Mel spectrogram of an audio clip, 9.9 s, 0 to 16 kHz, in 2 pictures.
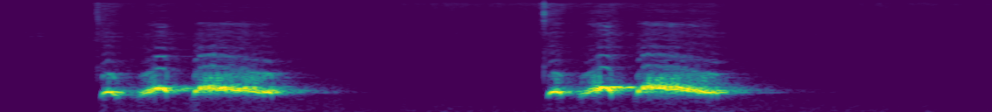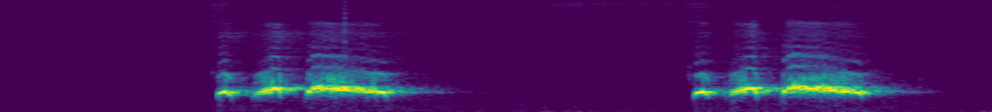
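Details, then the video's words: Female spotted dove repeating a kuk 2 style call four times: each phrase a brief stuttering coo followed by a drawn-out mellow note, spaced roughly every two to three seconds, with nothing else audible. "Suara Burung Tekukur Betina Kuk 2"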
